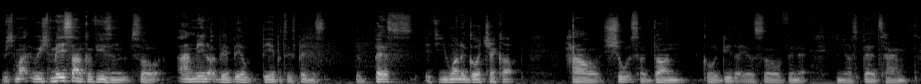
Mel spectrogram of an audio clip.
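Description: A young man hosting a casual podcast in a London accent. His voice sits fairly low with a husky grain, and he talks informally in urban roadman slang. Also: fairly even intonation, fairly quick, a little mellow. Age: young adult. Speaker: podcast host. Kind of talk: casual chat.

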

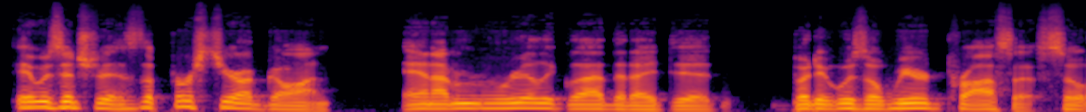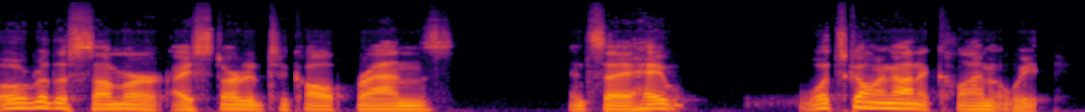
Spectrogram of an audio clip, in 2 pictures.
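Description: Low-pitched man answering interview questions. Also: a little fast, no echo, studio quality. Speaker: interview guest, venture investor.

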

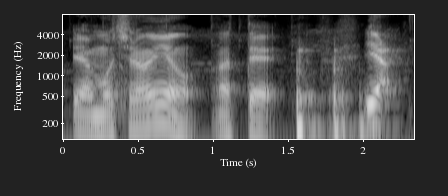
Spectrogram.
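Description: A man hosting a podcast in London, chatting casually and relaxed with lots of fillers. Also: medium pitch, moderate pace, soft background music. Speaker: host, izakaya owner persona. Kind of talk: casual chat.

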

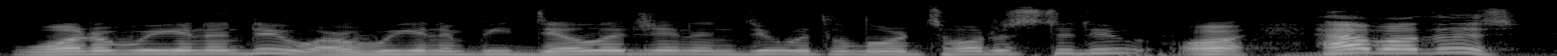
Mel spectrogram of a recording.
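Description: Guy doing a youth sermon, high smooth voice, keeps saying right? and stumbling over words, dry close sound. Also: very fast, no room sound. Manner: conversational, repeats words, frequent "right?" tag questions. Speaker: youth pastor.

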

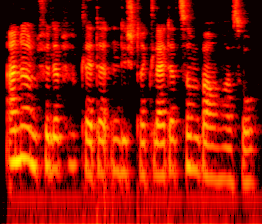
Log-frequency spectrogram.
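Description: A woman narrating a children's audiobook in a clear, even storytelling manner. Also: on the low side, normal speed.

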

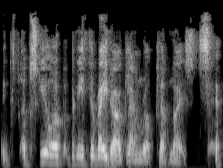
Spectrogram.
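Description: A man in his fifties talks in a loose, rambling way, full of restarts and asides. He speaks at a middling pitch for a man, with an easygoing, self-deprecating tone. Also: expressive, normal speed, a little mellow. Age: 50s. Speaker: guest, club promoter and songwriter. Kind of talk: casual chat.

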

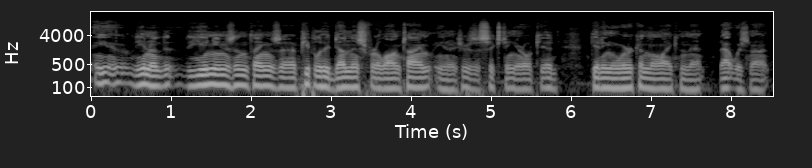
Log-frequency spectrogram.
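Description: With a fairly low pitch, this man talks fairly quickly and barely pauses. He's a founder in his sixties sharing stories as a guest, performing the quoted lines with lively flair.

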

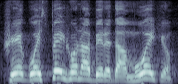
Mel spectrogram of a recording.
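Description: Man doing a folksy old backcountry cowboy, high voice. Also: normal speed. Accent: rural Minas Gerais Portuguese. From northern Minas Gerais, Brazil. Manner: folksy drawling, lively pitch swings. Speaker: storyteller. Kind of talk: comic rural tall tale.

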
